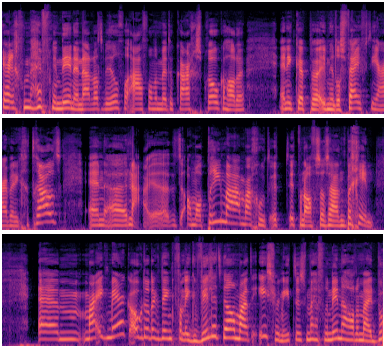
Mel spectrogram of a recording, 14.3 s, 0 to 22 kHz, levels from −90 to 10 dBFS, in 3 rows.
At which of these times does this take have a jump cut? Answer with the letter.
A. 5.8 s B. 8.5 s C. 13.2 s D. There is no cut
B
